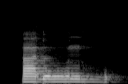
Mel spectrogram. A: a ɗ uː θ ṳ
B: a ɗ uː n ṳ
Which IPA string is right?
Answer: B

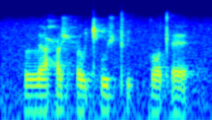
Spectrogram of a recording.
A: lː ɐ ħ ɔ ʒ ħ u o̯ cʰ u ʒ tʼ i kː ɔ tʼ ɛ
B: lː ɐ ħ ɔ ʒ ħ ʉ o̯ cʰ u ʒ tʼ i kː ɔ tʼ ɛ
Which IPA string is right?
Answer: A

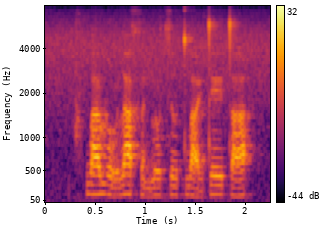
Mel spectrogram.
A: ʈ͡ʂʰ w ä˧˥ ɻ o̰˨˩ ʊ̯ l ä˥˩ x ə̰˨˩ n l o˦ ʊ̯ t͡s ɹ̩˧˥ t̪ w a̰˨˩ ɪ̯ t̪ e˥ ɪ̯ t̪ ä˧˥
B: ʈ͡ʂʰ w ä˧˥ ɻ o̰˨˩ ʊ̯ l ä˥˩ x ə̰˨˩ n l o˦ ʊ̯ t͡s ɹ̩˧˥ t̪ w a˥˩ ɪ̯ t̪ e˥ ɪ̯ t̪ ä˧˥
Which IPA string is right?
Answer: A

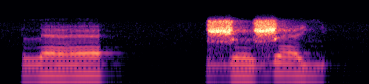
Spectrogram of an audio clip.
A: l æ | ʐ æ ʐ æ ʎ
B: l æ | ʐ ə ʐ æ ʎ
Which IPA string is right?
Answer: B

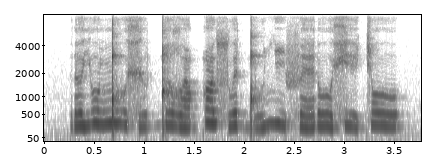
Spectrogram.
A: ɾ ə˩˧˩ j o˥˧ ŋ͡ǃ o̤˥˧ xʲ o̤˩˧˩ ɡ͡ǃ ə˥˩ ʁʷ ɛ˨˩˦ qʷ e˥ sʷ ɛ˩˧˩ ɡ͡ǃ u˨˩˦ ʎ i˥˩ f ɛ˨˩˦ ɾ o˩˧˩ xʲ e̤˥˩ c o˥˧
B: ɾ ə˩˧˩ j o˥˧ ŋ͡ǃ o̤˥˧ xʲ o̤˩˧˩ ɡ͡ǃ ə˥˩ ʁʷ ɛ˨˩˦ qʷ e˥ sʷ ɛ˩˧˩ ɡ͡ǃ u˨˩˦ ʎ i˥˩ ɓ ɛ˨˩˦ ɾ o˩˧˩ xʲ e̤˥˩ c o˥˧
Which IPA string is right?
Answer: A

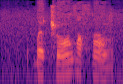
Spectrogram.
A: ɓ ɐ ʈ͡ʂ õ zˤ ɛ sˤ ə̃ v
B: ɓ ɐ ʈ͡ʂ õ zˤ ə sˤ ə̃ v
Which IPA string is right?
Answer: B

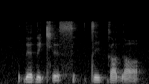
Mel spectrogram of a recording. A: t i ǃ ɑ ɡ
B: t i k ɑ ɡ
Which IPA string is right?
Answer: B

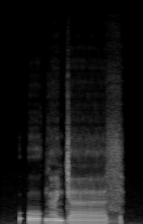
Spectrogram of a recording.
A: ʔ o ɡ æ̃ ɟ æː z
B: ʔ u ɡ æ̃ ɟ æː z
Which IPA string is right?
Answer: A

